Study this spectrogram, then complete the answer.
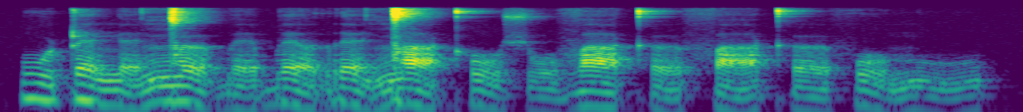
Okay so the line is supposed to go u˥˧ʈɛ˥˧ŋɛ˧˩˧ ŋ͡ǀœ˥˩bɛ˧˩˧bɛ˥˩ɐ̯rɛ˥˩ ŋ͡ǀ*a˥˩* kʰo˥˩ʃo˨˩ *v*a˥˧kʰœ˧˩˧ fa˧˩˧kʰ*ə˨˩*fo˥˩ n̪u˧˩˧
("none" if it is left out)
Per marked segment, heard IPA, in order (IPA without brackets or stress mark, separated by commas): a˥˩, v, œ˨˩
